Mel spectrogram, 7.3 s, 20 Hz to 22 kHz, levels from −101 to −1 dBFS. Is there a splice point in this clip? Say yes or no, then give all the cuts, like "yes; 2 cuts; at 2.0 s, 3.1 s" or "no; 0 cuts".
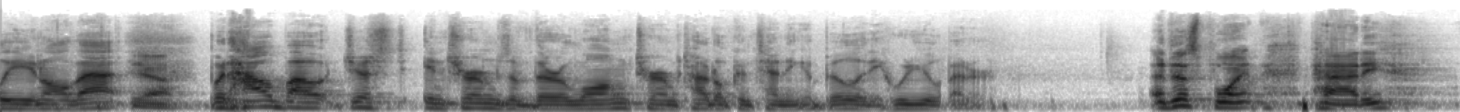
yes; 1 cut; at 4.7 s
